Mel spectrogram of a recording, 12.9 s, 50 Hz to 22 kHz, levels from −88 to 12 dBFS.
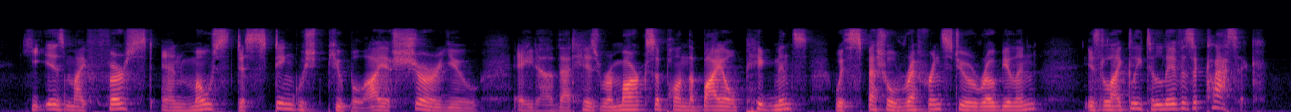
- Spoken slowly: No, average, 150 wpm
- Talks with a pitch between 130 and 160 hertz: Yes, low, 135 Hz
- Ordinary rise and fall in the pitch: Yes, average, 4.8 semitones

